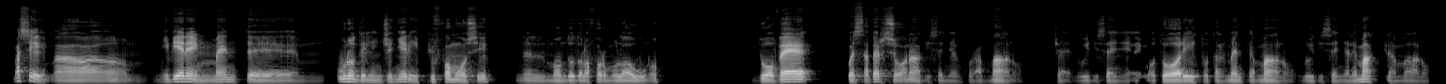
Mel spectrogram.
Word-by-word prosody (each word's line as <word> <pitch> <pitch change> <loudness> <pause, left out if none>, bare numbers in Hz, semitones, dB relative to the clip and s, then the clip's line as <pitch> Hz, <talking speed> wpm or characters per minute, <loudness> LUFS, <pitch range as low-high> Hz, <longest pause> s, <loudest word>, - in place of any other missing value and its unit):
Ma - - +2
sì, - - +1
ma, 95 0 -2
mhmm, 90 -2 -24
mi 105 0 -8
viene 130 +1 +7
in 100 -3 +1
mente, 100 -4 -2
mhmm, 90 0 -23
uno 130 +1 +3
degli 105 -4 -1
ingegneri 105 +2 -2
più 125 - -7
famosi 110 -1 -1 0.3
nel 90 0 -9
mondo 95 +1 -3
della 95 -1 -2
Formula 95 0 -2
Uno, 90 +2 -5 0.8
dov'è 120 +5 +6 0.2
questa - - -2
persona - - -1
disegna 95 0 -17
ancora 90 +1 -18
a - - -13
mano, - - -4 0.3
cioè - - -17
lui 90 - -14
disegna 90 0 -12
i 90 0 -17
motori 100 -2 +3
totalmente 95 +1 -8
a - - -7
mano, 90 -4 -3
lui 95 0 -11
disegna 90 +1 -13
le 100 - -8
macchine 115 -6 0
a - - -18
mano 85 -1 -14
95 Hz, 165 wpm, -24 LUFS, 90-105 Hz, 0.8 s, viene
